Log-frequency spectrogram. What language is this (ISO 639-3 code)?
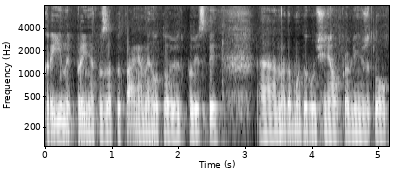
ukr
